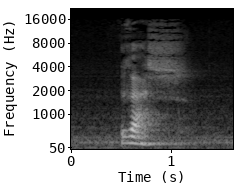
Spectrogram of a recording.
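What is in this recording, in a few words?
"gash", Zapotec, Díaz Ordaz; cerca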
